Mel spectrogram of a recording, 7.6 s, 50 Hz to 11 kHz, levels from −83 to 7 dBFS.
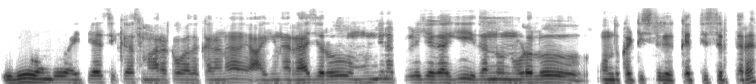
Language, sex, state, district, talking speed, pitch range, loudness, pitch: Kannada, male, Karnataka, Bijapur, 110 wpm, 120-130 Hz, -18 LUFS, 125 Hz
